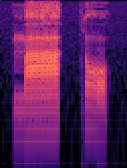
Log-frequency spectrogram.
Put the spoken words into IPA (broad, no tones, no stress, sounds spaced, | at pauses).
m a | ɾ ɔ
